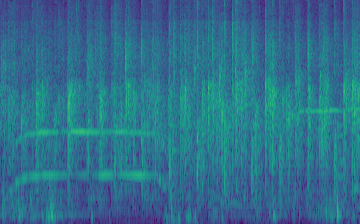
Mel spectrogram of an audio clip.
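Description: An audience applauds with steady, dense clapping that fills the whole few seconds, while a couple of sustained high tones ring through early on and again near the end.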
